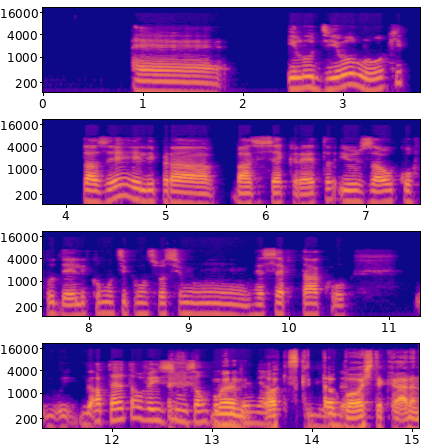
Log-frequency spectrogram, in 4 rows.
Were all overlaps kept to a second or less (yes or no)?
no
